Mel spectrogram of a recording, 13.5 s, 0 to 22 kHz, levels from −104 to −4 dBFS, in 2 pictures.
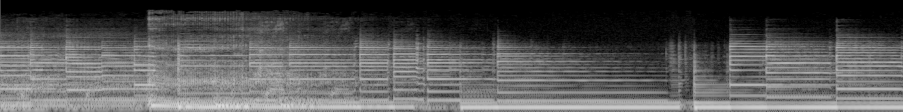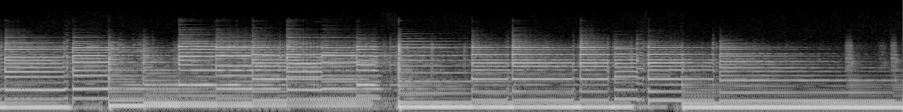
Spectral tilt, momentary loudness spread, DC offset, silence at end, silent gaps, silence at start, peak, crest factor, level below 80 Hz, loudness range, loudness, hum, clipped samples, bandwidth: -6 dB/octave; 4 LU; under 0.1%; 0 s; none; 0 s; -10 dBFS; 18 dB; -50 dBFS; 2 LU; -27 LUFS; none; under 0.1%; 12.5 kHz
